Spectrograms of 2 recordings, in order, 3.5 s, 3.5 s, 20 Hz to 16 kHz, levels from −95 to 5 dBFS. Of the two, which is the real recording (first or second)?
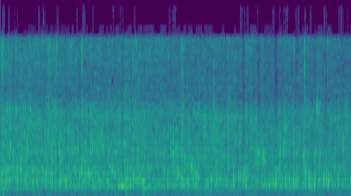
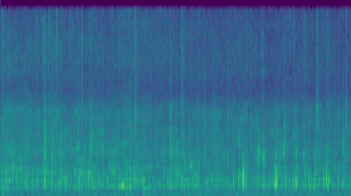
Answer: first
